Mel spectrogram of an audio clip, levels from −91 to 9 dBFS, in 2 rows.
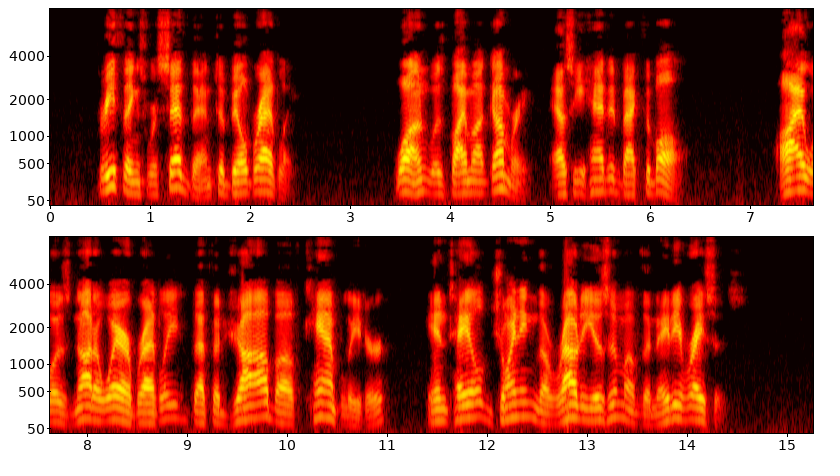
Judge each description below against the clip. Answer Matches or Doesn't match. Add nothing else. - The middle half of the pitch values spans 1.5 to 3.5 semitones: Doesn't match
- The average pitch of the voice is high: Doesn't match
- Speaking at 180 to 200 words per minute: Doesn't match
